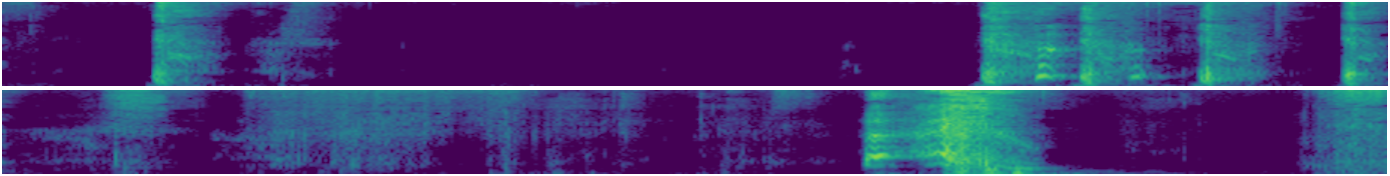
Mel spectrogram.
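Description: Several short explosive bursts, ending in one loud full sneeze, in a quiet room. Repeated sneezing.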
